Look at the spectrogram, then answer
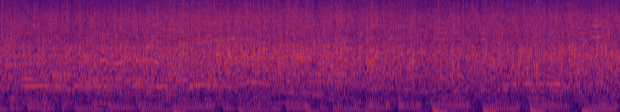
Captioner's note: audience cheering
